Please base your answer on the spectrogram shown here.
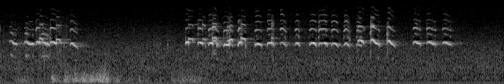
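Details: Greater yellowlegs (Tringa melanoleuca), call.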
